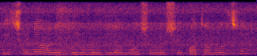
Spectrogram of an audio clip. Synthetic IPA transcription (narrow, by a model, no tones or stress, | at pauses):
pit͡ɕʰoneɔnek̚ɡulomuɦilabɔʃobɔʃekɔt̪ʰabolt͡ɕʰe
